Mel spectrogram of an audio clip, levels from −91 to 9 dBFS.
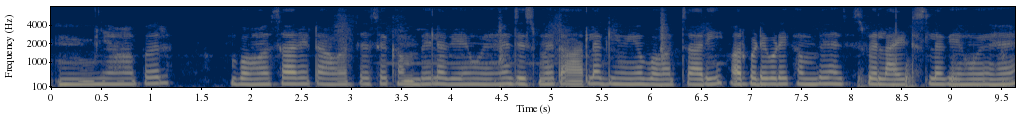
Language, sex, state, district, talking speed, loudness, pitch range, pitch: Hindi, female, Uttar Pradesh, Jyotiba Phule Nagar, 180 wpm, -38 LUFS, 195-210 Hz, 200 Hz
